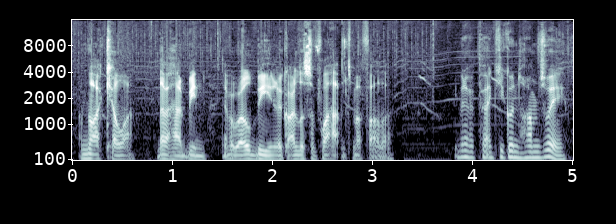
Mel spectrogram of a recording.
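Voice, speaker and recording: A man's voice: fairly low pitch, very fast, creaky, faint music behind. A man voicing a stern male doctor and former battlefield medic, speaking firmly in a Scottish accent, read from game dialogue. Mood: defensive. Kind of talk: reading game dialogue aloud.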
